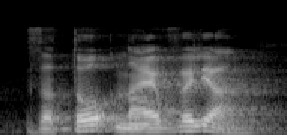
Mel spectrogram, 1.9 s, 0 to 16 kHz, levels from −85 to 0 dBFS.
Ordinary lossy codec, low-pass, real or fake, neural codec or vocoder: none; 7.2 kHz; real; none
